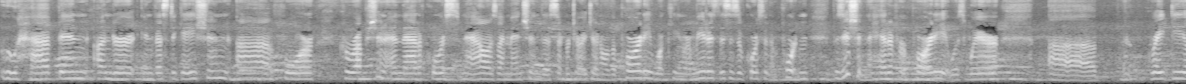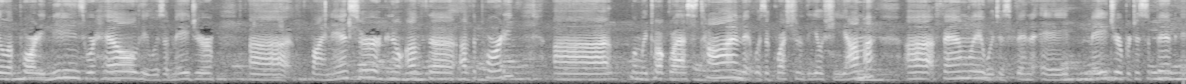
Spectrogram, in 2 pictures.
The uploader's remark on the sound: The program includes two interviews recorded at the recent Latin American Studies Association (LASA) meetings in New York City.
